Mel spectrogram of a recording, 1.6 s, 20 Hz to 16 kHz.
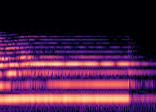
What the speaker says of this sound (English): we're going to pick the 14th fret of our G. After we pick it, we're going to bend it up a half a step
